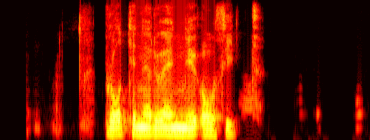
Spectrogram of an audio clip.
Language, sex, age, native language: Icelandic, male, 60-69, Icelandic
